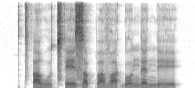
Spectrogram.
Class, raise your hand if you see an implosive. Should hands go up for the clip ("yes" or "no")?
yes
